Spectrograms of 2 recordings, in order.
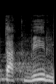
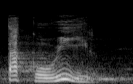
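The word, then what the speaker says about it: تكوير: তাকউইর মানে তাকবীর না, ব্যাসকম আছে ওয়া অনেক সময় বায়ের কাছাকাছি হয়ে যায় উচ্চারণ করতে, তাকউইর উইথ দ্য ওয়াও, আর তাকবীর হলো বা দিয়ে, তাকবীর মানে আল্লাহু আকবার বলা, আর তাকউইর অন্য শব্দ।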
